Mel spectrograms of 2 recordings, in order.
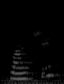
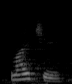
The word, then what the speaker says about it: lychee: Lychee? Lychee. Lychee. That's the British pronunciation. Let's hear it in American. Lychee.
